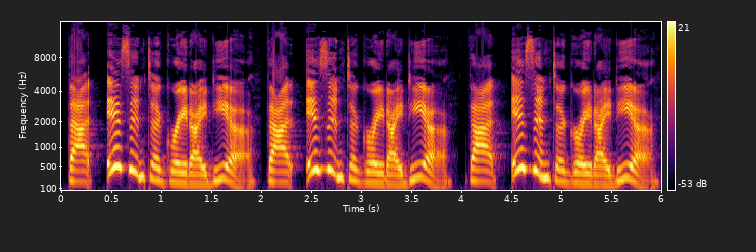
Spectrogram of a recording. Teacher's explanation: Stressing isn't makes your meaning clear, but the positive possibility is what remains in their mind. · you're going to make the negative contraction the focus word. That means it will be the longest, the loudest, and the highest in pitch.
